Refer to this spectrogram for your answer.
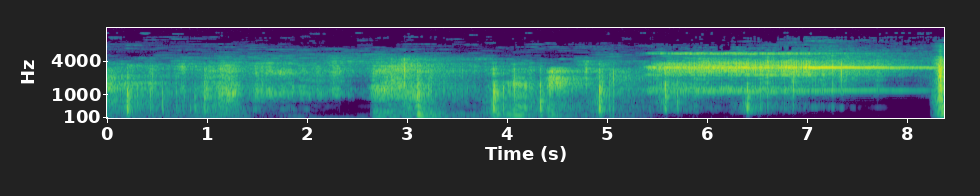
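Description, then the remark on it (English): Clattering and shuffling noises give way to a doorbell ringing in a steady, continuous electric peal for about three seconds, fairly loud, near the end. “I suggest you put the manuscripts away before you answer the doorbell.”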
